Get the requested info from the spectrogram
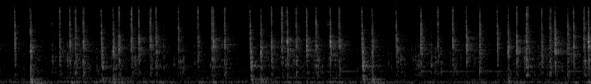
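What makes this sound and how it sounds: Fingertips with long painted nails press the keys of an old, full-size beige IBM plastic mechanical keyboard with a hollow case. A steady run of bright, sharp typing taps and clacks follows, each one short with almost no ring.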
